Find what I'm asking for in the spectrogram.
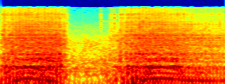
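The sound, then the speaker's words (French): Sewing machines, four of them, clatter at high speed in a colourful office-chair factory in Lagos. A dense, continuous mechanical rattle dips in loudness for a moment, then returns at full strength. “Au Chocoa Center, quatre machines à coudre font résonner leur cliquetis. Leurs petites aiguilles travaillent à toute vitesse dans l'usine bigarrée.”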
